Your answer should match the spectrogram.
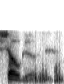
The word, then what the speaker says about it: Shogun: Also, really quickly, to all the stubborn, dumbass listeners saying that it's not pronounced Shogun, just go on fucking Google and search Shogun pronunciation. It is pronounced Shogun.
